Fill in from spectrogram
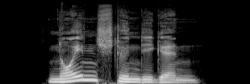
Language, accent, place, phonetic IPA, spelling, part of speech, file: German, Germany, Berlin, [ˈnɔɪ̯nˌʃtʏndɪɡn̩], neunstündigen, adjective, De-neunstündigen.ogg
- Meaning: inflection of neunstündig: 1. strong genitive masculine/neuter singular 2. weak/mixed genitive/dative all-gender singular 3. strong/weak/mixed accusative masculine singular 4. strong dative plural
